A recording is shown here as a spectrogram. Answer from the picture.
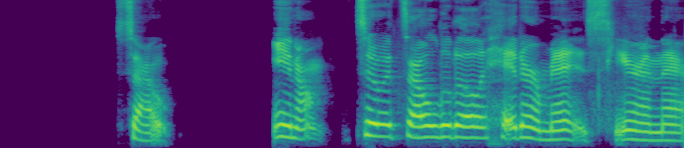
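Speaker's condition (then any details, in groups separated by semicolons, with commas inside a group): Friedreich's ataxia; over 10 years since diagnosis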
